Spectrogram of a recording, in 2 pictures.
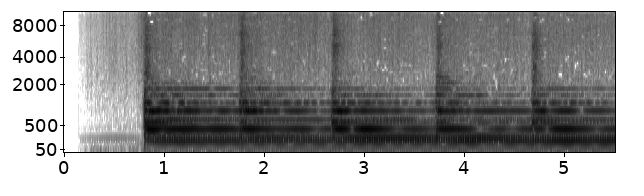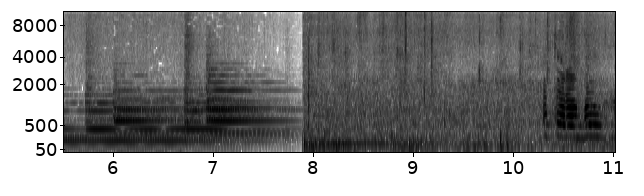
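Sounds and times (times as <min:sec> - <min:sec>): church bell ringing: 0:00.8 - 0:08.3.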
